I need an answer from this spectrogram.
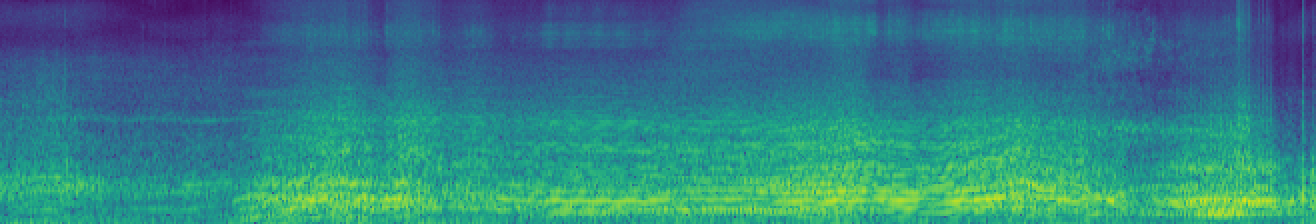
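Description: Drag car launching and accelerating hard down the strip: the engine note climbs about two seconds in and stays loud, its pitch rising and falling through the run. Near the end a white Ford Mustang drives close past, briefly louder still.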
